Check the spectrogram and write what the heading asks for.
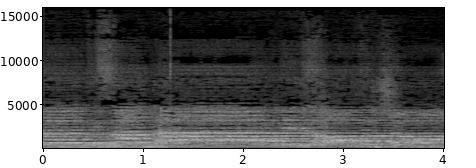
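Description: Choir singing held chords, a sung radio-station jingle.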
